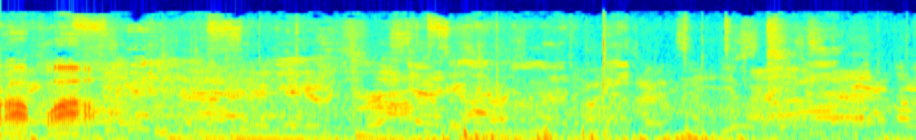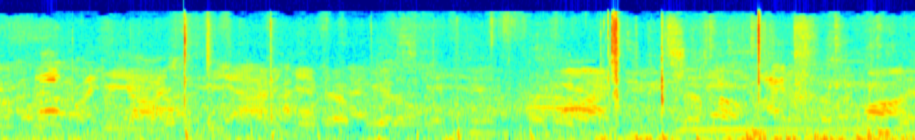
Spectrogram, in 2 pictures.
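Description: Young men call out and talk loudly outdoors.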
